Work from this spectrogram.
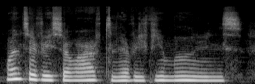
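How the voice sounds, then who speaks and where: A woman's voice: medium pitch, fairly even intonation, moderate pace, mellow, voice pushed up, close to an everyday voice, low-quality recording. A woman voicing a small, eager girl child with a naive, hesitant, chatty manner in a tabletop game.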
